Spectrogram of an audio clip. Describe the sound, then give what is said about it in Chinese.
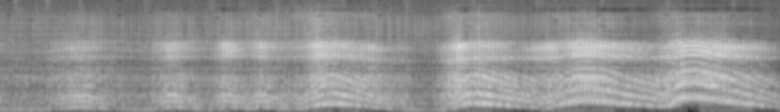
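A voice demonstrates a lip-trill singing exercise that imitates a motorcycle motor, as if twisting the throttle by hand. The buzzing drone swoops up and down in pitch several times, each rev climbing higher and louder, with no other talk. “我先给大家做一个示范，我们可以手呢先模仿一下摩托车的这个马达，就可以这样去啊拧那个油门哈，准备。”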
